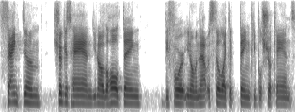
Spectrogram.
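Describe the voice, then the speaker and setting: In a very clean recording with a silent background, a man with a New York accent speaks at a moderate pace, his fairly high voice bright and sharp in tone with fairly even intonation. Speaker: sports podcast host. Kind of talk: show sign-off; casual chat.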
